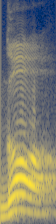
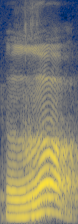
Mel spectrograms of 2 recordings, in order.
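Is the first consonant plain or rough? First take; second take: plain; rough. First: The first consonant is a plain hard g. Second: The first consonant is rough and throaty. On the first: The speaker calls it wrong. "bukan go" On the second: The speaker calls it right. "tapi ada sedikit kotornya. Jadi gho"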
